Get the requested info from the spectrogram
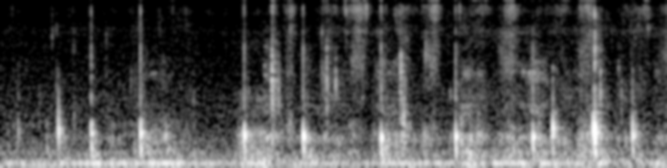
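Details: Dog named Max licking his own paws and a person's foot during a spontaneous indoor grooming session; soft wet clicks and smacks repeating roughly every half second over a faint low room hum.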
